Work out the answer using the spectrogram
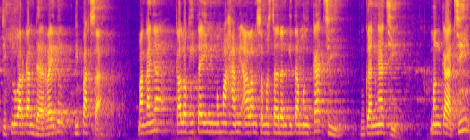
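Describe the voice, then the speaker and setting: Male preacher, lively, echoey mosque hall. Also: sits high. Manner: lively, addresses listeners as "Pak" often. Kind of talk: casual religious talk.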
